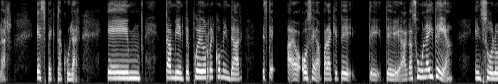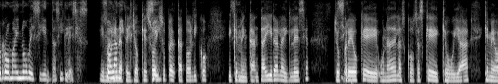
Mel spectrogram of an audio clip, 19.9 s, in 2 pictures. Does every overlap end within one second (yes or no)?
no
